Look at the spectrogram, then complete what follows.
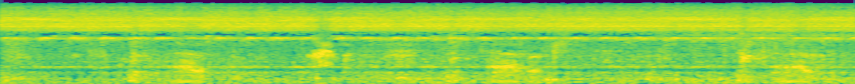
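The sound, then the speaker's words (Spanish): A newly discovered ape species found in the Democratic Republic of the Congo, Africa, calls in a series of rough, grunting bursts, about five spaced a second or two apart, over a steady hissing background noise. “No es un cerdo gigante, ni tampoco es el rugido de un felino, no. Es una nueva especie de simio, un mono que encontraron en el África, más exactamente en la República Democrática del Congo.”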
